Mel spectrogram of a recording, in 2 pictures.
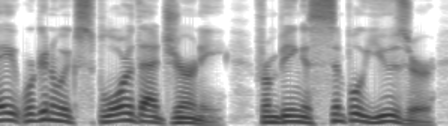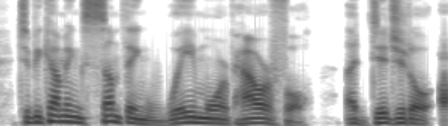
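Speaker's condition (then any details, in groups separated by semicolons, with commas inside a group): No condition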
